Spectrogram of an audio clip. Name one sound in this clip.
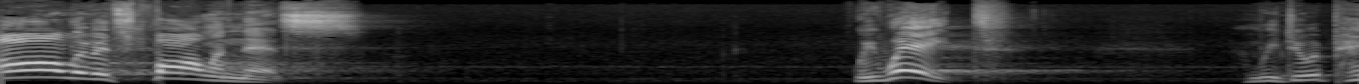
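A middle-aged man speaks with animation through a microphone, in pauses.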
